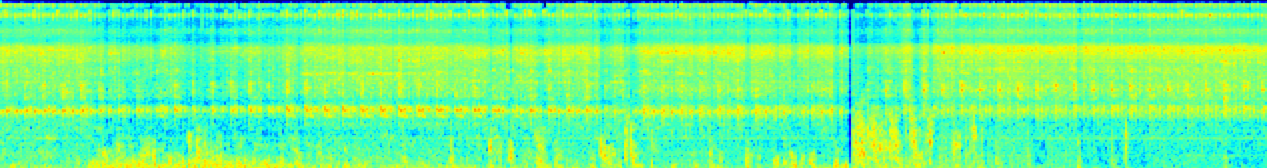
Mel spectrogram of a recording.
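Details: Toyota Fortuner diesel idling with a loose, uneven clatter over a steady high whistle; engine noise at idle, source not identified.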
